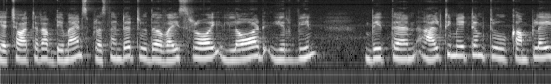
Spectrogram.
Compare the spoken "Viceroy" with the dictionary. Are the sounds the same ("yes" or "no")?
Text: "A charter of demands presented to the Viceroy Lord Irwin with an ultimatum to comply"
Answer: yes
